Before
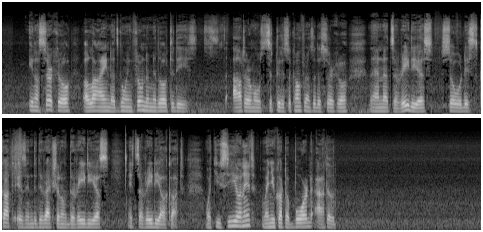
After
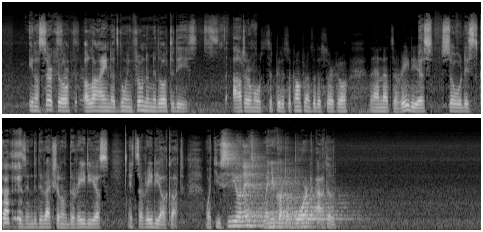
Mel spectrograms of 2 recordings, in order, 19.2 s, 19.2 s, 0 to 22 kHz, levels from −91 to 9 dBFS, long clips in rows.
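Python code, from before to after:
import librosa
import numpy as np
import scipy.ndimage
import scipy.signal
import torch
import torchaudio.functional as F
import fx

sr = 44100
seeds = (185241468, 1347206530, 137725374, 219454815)

y = fx.echo_throw(x, sr, start_s=0.75, length_s=0.4, ms=330, feedback_pct=25, wet_db=-13.5)
y = fx.peak_eq(y, sr, hz=9700.0, db=-12.0, octaves=0.29, at=(2.11, 3.55))
y = fx.lowpass_res(y, sr, hz=1000.0, q=1.5, at=(5.08, 8.31), fade=0.02)
y = fx.ripple_eq(y, sr, per_octave=1.6, db=17, at=(9.56, 9.98))
y = fx.reverb_throw(y, sr, start_s=13.93, length_s=1.72, rt60_s=2.4, drr_db=2.5)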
